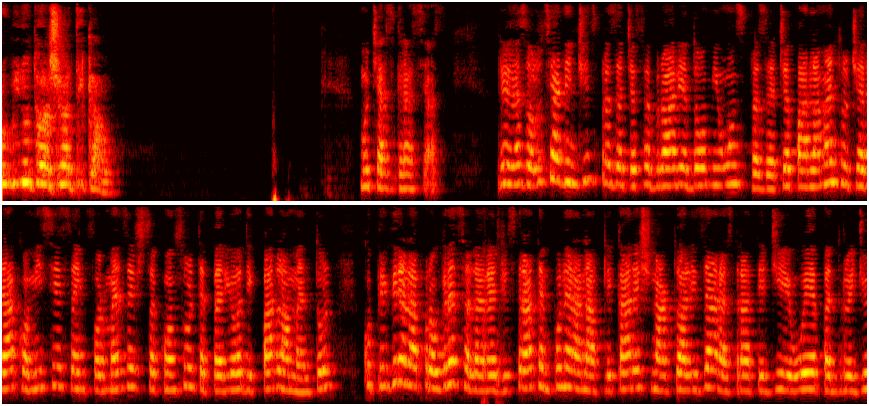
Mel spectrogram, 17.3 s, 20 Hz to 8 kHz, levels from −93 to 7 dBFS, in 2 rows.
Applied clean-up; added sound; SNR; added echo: neural mask model DeepFilterNet 3.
